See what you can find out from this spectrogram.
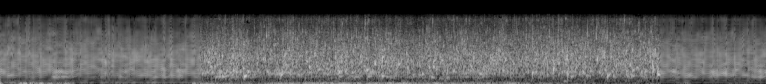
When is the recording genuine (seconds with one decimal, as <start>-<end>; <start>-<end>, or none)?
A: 2.0-6.6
